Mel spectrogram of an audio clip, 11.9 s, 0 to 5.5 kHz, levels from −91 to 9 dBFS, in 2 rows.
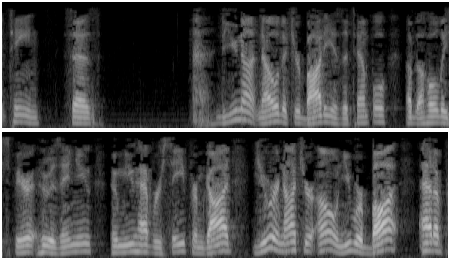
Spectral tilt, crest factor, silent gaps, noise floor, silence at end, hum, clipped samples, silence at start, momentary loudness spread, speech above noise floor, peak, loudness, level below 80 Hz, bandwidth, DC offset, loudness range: -9.5 dB/octave; 20 dB; none; -72 dBFS; 0 s; none; under 0.1%; 0 s; 14 LU; 45 dB; -6 dBFS; -27 LUFS; -68 dBFS; 5 kHz; under 0.1%; 7 LU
